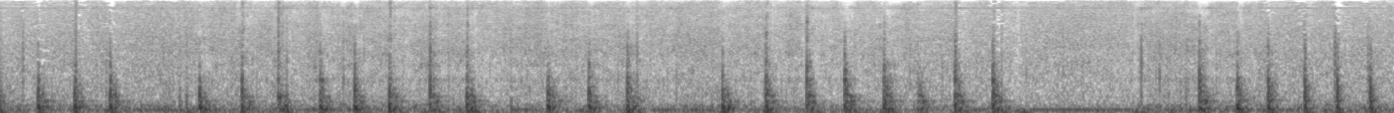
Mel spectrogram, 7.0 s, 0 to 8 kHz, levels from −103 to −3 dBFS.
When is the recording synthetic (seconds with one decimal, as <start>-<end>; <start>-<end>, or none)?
0.9-4.6; 5.5-6.3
